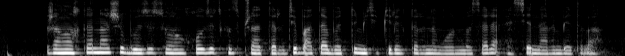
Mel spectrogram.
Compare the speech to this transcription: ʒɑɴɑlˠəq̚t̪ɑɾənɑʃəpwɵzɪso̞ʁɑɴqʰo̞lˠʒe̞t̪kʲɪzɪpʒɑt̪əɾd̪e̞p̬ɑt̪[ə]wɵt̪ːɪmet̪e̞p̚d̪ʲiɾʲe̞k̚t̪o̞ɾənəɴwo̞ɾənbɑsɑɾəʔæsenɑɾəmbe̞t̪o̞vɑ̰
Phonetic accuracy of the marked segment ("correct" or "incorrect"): incorrect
